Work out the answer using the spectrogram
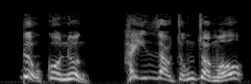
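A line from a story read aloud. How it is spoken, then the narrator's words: Loud shout. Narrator (Vietnamese): quát to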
